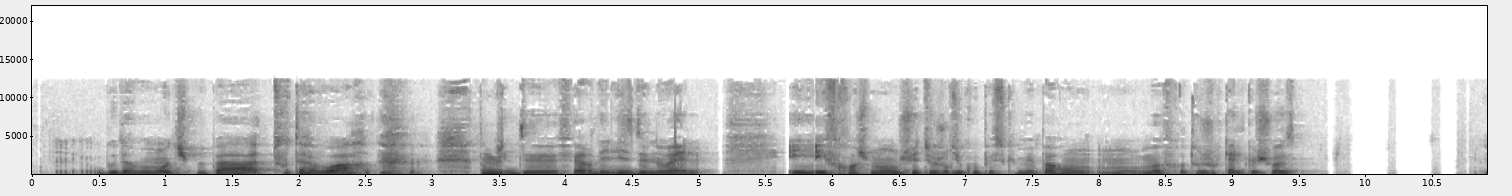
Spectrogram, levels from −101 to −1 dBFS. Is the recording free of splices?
no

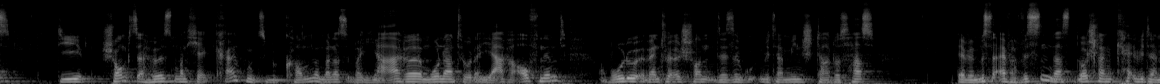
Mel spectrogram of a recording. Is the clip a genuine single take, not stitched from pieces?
yes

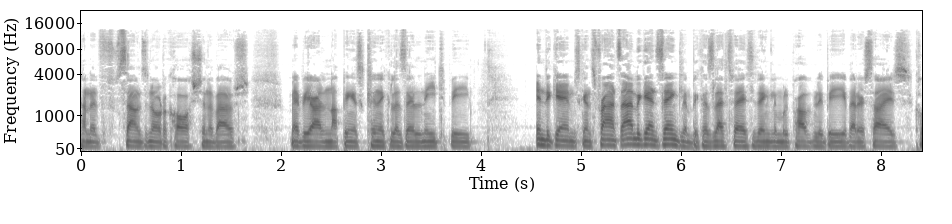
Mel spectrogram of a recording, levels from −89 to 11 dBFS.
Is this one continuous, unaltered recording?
yes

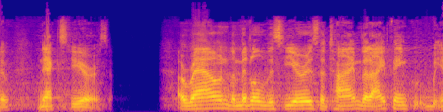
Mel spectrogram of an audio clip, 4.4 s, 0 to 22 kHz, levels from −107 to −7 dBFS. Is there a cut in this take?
yes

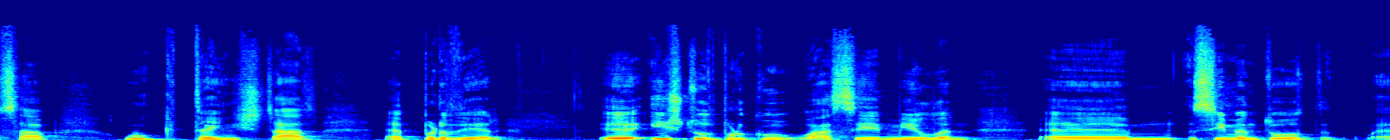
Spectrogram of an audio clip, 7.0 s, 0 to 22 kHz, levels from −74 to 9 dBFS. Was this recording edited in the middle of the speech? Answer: no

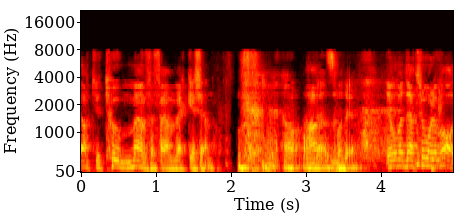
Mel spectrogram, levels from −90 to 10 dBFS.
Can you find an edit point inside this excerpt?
no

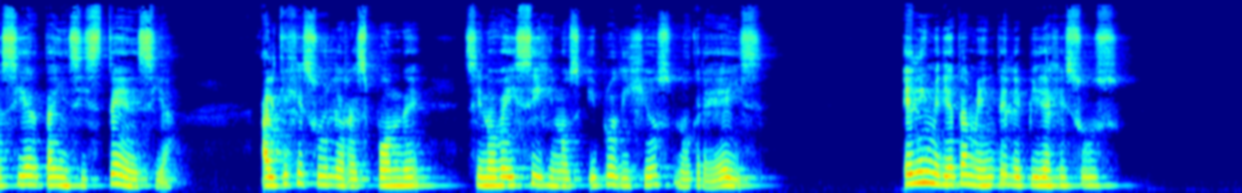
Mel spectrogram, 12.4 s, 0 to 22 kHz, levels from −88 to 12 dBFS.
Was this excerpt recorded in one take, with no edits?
yes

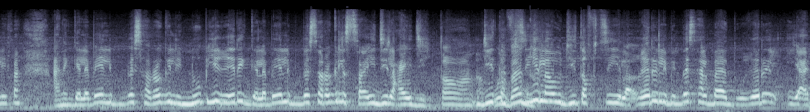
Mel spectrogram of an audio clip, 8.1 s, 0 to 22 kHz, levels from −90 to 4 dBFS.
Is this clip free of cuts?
yes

